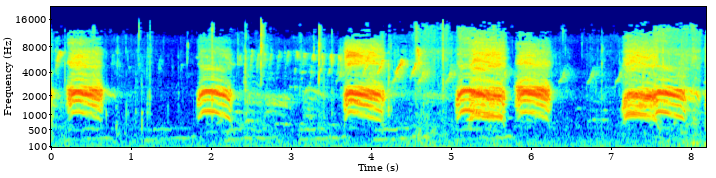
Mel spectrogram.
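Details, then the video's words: Crows caw in anger while flocking together over food, six rasping, drawn-out caws at uneven intervals, with softer calls from other birds faintly behind them. "Crow Birds Unity Anger and Sound | All types of Crow Sounds | কাকের ডাক Crow Sound Loudly"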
